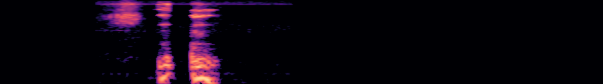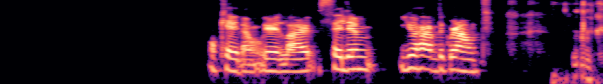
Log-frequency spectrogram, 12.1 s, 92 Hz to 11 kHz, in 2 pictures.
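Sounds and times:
person clearing throat: 1.6 - 2.2.

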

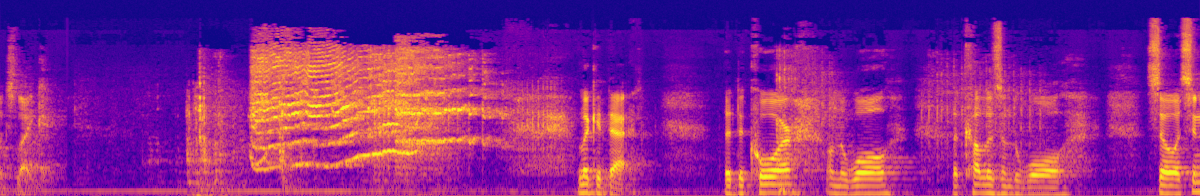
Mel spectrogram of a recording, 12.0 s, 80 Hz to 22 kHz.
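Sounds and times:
door creaking open: 1.5 - 5.6, 7.7 - 8.6, 9.2 - 10.8.

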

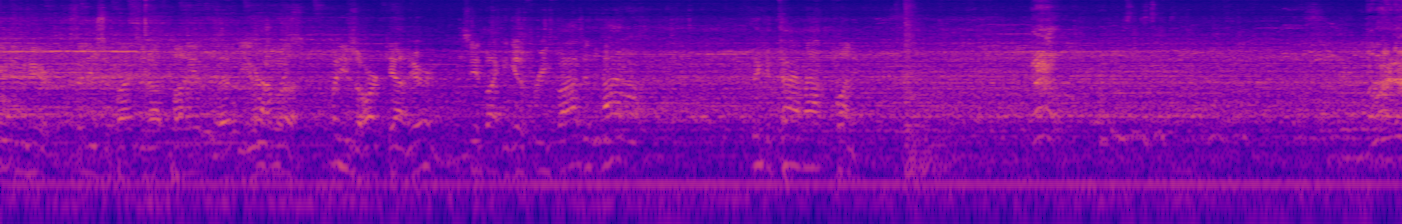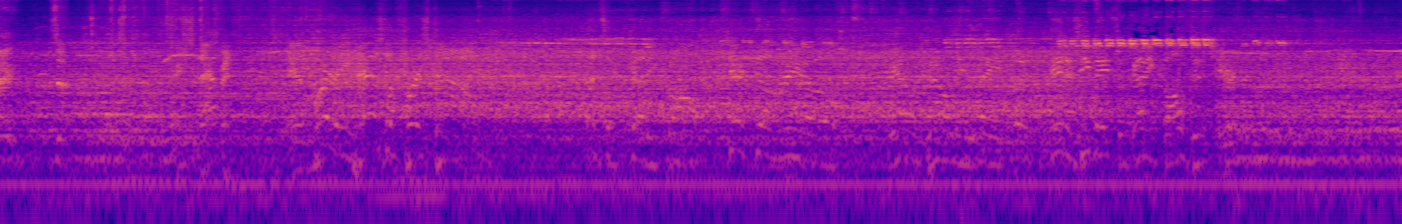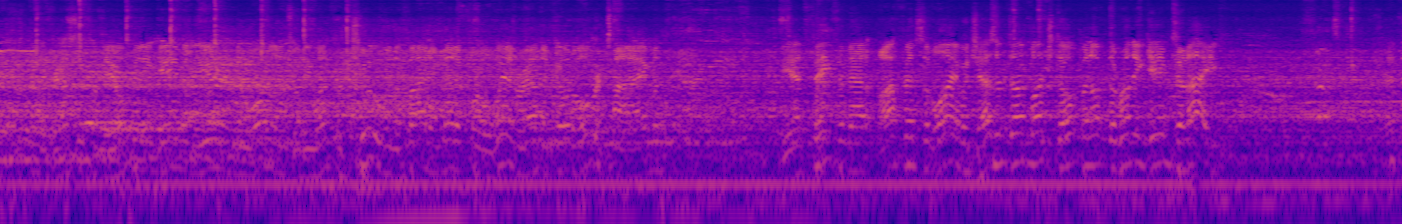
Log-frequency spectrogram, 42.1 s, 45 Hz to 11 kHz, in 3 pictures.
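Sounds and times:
stadium crowd cheering: 0.0 - 42.0.

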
